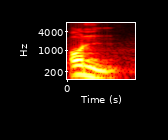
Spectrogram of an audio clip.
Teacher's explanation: نون نکالتے وقت ہماری زبان جو ہے وہ اوپر کے تالو کو لگ رہی ہے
